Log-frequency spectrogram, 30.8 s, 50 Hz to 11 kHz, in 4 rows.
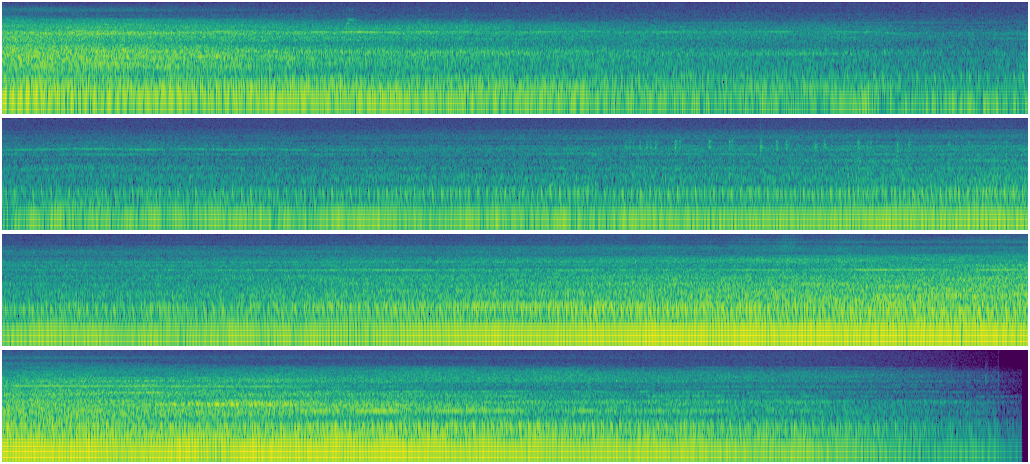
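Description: Two tractors' six-cylinder diesel engines working under ploughing load with a steady low drone. A Massey Ferguson 7624 pulling a plough passes close at the start and fades. A Fendt 930 Vario then comes closer, growing louder over the second half, and passes before dropping away near the end.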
